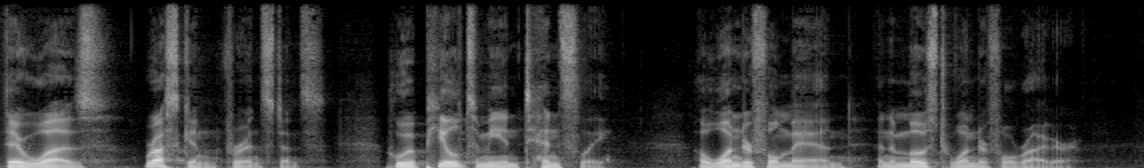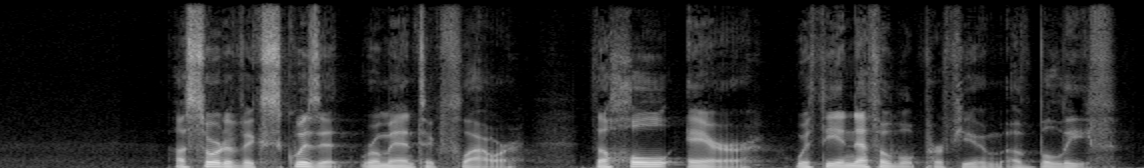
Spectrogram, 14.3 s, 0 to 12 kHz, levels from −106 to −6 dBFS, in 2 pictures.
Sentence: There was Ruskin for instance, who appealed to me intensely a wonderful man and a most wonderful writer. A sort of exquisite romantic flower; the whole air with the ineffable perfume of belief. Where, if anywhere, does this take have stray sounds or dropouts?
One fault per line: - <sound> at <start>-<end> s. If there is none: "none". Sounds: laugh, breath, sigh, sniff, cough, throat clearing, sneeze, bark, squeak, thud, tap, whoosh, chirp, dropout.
none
